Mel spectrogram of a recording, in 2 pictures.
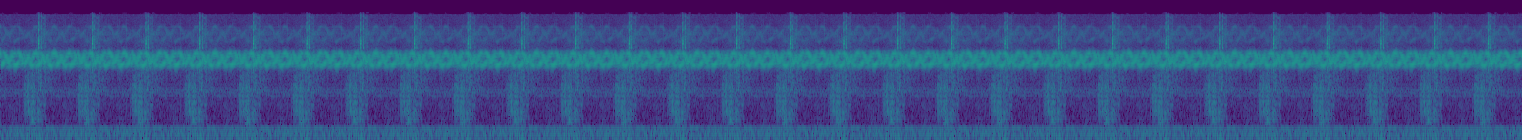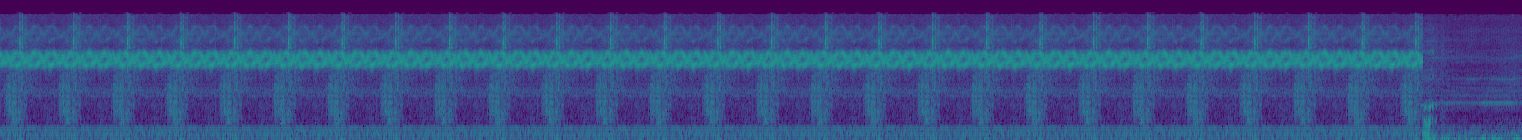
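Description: Sonic screwdriver's high electronic whine, held unbroken and pulsing evenly about two to three times a second, cutting off suddenly near the end.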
